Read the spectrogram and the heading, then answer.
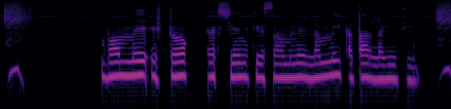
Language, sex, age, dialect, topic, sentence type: Hindi, male, 25-30, Kanauji Braj Bhasha, banking, statement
